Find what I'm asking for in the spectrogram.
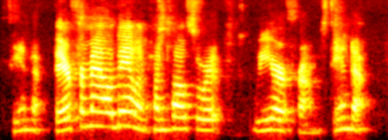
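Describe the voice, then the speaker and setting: A woman with a high voice speaks as a kindergarten teacher. She steers small children along with short, simple directions and questions. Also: fast talker, sharp tone.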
